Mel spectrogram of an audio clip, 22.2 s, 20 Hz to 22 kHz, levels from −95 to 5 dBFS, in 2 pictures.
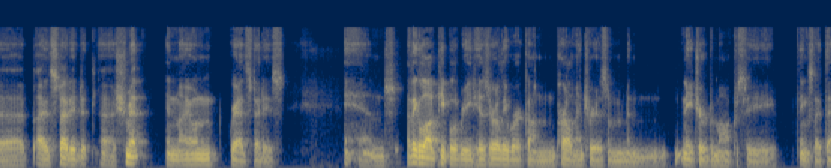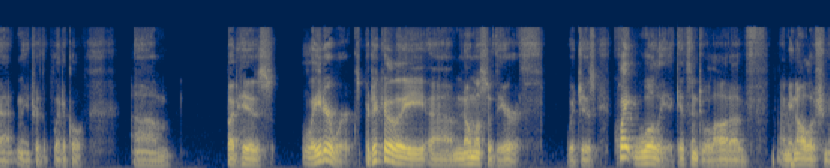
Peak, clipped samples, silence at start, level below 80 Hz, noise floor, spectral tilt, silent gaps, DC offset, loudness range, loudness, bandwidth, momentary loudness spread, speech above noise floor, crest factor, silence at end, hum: -2 dBFS; under 0.1%; 0 s; -50 dBFS; -75 dBFS; -6 dB/octave; none; under 0.1%; 12 LU; -22 LUFS; 12.5 kHz; 18 LU; 53 dB; 20 dB; 0 s; none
